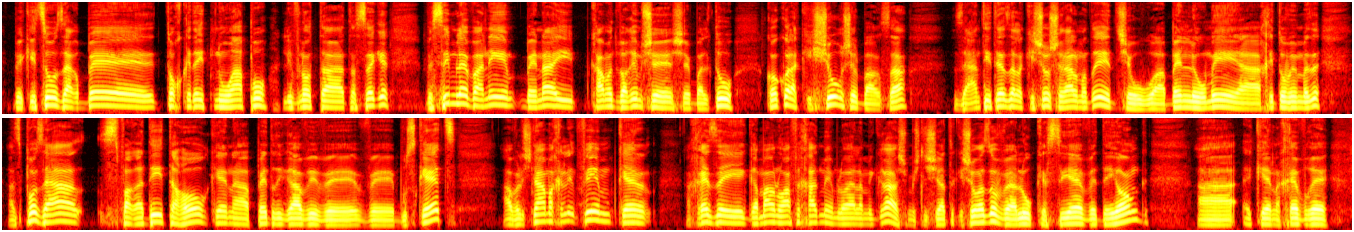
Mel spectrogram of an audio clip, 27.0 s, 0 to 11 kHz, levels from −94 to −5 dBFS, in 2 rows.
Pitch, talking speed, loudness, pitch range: 140 Hz, 155 wpm, -17 LUFS, 120-160 Hz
